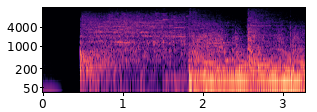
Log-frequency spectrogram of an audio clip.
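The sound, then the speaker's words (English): A sudden, loud crash of shattering glass, played as a Stone Cold entrance sound effect, bursts in after a brief silence, with a dense, sustained spray of breaking shards and a second impact surge near the end. “Oh my God, Stone Cold is entered the building.”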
